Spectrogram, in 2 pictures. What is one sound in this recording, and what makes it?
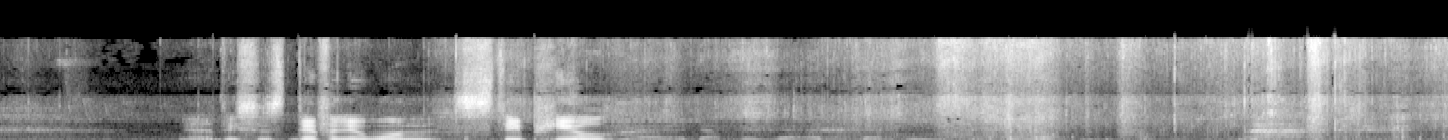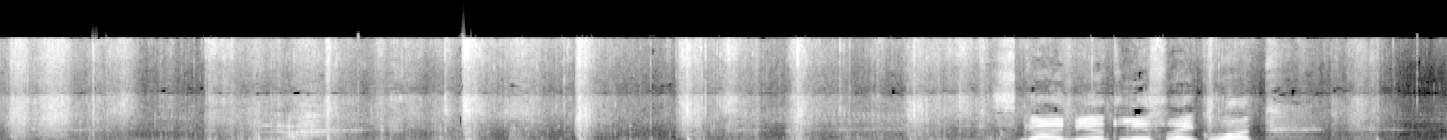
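Footsteps crunch through dry leaves and gravel.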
